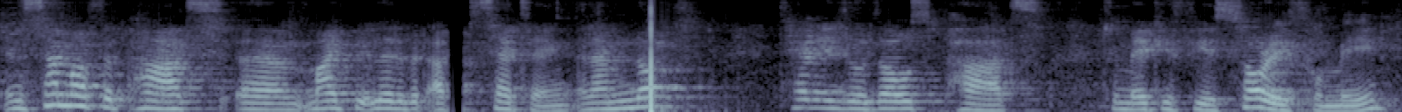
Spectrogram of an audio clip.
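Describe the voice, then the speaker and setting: In a very noisy recording with roomy church hall acoustics, a northern German woman speaks with a German accent as a guest speaker. Her voice is lowish with lively intonation at a moderate pace, and her personal testimony about her life is candid and reflective, with occasional self-corrections.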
